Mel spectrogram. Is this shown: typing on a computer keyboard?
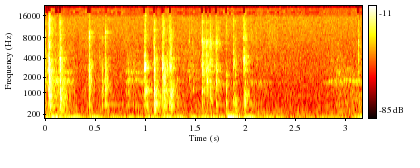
yes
